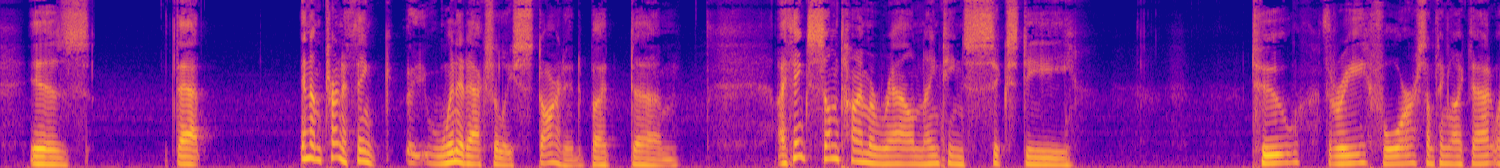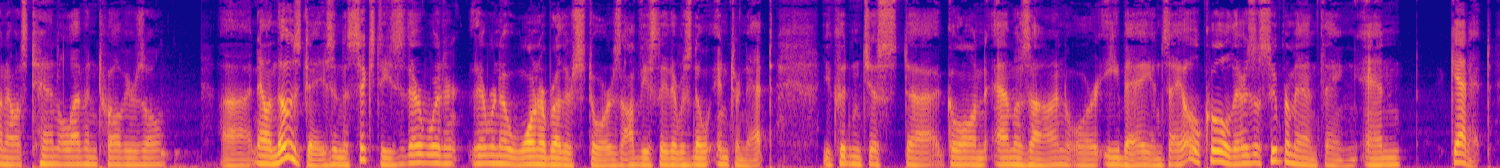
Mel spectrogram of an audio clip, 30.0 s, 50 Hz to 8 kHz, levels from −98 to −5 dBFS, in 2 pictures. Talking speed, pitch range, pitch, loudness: 145 wpm, 110-140 Hz, 120 Hz, -25 LUFS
